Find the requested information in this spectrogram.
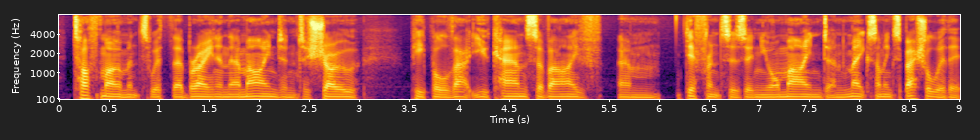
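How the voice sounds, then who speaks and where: On a very clean recording with a silent background and a dry, close sound with no echo, a man with a very deep, low pitch talks at a moderate pace in monotone, flat intonation. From northeast England (Sunderland area). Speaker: musician and novelist. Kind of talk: casual livestream talk. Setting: livestream. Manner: hesitant, many fillers.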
